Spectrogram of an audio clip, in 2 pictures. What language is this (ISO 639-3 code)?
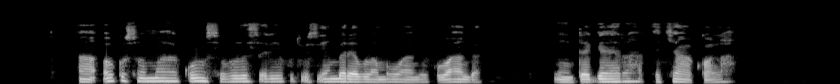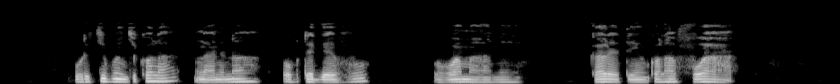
lke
